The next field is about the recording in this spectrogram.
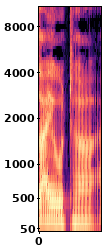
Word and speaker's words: IOTA: What is IOTA and what kind of stuff do you work on as the head of telco and infrastructure development? – Yeah, no, thank you. You actually said it right.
